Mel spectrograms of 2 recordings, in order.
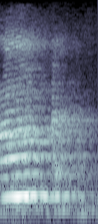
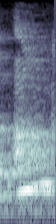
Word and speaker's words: आंख: फिर आंख, आंख, आंख, आंख, आंख, अंक नहीं है। देखो यहाँ पर हम लोग लिखते हैं तो अंक हो जाता, अंक, अंक। तो इसका उच्चारण हम नाक से करें, अंक, अंक। देखो नाक और गला दोनों का यूज होगा।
